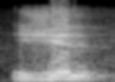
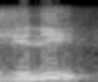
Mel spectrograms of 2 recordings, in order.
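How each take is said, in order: First: "Gilles" said as one syllable, ZHIL, with no final vowel; corrected name. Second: "Gilly" said as ZHEE-lee, two syllables, stress on the first; first try at the name. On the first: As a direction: clip "Gilles" to a single zhil, French style. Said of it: "That's better". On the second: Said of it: "How to pronounce it?". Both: Shown as a demonstration.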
